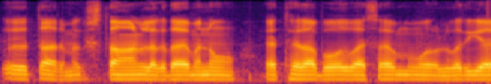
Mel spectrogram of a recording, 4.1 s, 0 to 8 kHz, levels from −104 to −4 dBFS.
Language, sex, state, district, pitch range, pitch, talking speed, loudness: Punjabi, male, Punjab, Kapurthala, 115-120 Hz, 115 Hz, 160 wpm, -18 LUFS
